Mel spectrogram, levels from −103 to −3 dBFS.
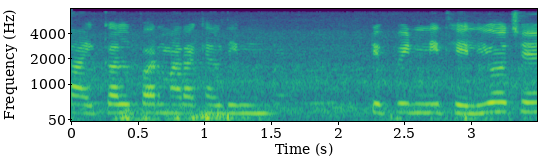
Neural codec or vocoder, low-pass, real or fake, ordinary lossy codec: none; 7.2 kHz; real; none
